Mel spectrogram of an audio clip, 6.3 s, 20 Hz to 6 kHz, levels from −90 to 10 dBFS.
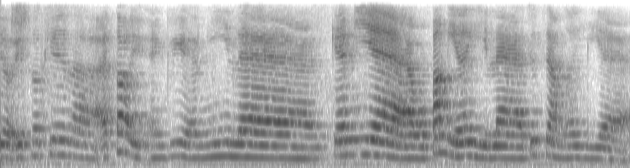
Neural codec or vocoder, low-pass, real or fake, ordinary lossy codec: none; 5.4 kHz; real; none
